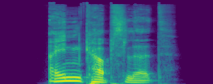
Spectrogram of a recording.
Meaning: second-person plural dependent subjunctive I of einkapseln
- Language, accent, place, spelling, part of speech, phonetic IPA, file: German, Germany, Berlin, einkapslet, verb, [ˈaɪ̯nˌkapslət], De-einkapslet.ogg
